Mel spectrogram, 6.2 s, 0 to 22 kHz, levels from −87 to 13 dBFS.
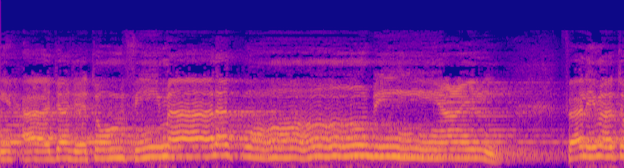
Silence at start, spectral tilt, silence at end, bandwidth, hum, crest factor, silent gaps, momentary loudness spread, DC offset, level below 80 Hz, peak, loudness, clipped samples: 0 s; -6 dB/octave; 0 s; 11 kHz; none; 12 dB; none; 5 LU; under 0.1%; -52 dBFS; -4 dBFS; -15 LUFS; under 0.1%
